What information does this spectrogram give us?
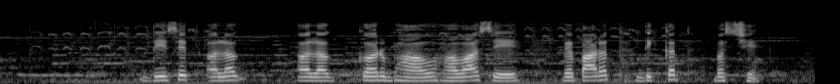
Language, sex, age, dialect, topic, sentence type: Magahi, female, 18-24, Northeastern/Surjapuri, banking, statement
